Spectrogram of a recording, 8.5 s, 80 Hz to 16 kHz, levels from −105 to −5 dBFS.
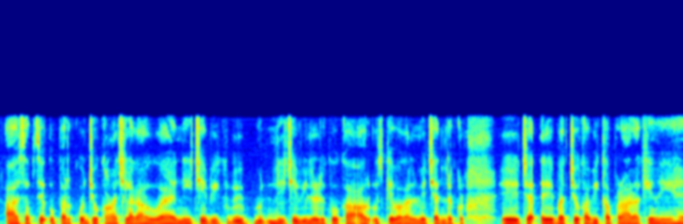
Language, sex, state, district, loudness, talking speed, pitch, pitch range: Hindi, female, Rajasthan, Churu, -18 LUFS, 175 wpm, 155 Hz, 155-160 Hz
